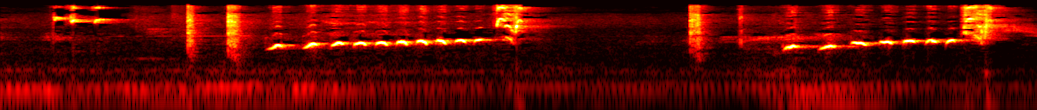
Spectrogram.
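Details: White-rumped shama singing as a lure to prompt other birds into song: a fast series of about ten rising whistled notes, a pause, then a similar accelerating rising series, with a few sharp high chips around them.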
